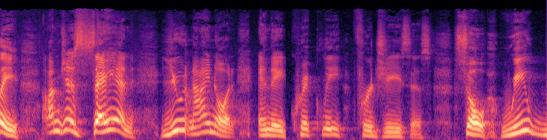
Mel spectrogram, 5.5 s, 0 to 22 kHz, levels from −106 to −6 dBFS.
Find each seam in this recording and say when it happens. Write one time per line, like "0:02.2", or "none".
0:01.9
0:02.9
